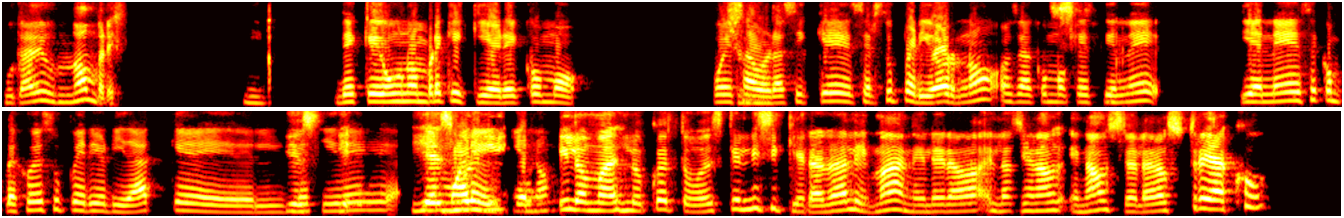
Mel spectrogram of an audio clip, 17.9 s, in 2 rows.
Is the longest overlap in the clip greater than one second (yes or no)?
yes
